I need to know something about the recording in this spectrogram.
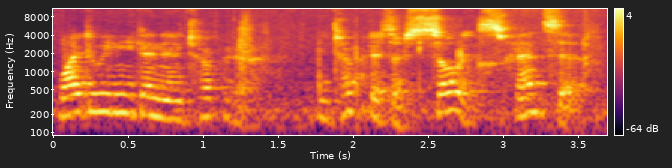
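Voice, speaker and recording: Woman acting a low-voiced, skeptical doctor. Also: lively intonation, fairly quick, natural voice. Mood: puzzled, reluctant. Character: skeptical, cost-minded female doctor. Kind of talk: acted dialogue in an educational video. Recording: echoey room with clear background noise.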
